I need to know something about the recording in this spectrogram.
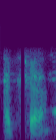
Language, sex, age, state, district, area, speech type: Bengali, female, 30-45, West Bengal, Purba Bardhaman, urban, conversation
